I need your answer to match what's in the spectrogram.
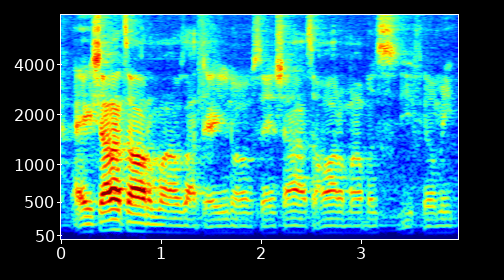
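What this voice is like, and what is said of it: Congested, stuffy-nosed voice. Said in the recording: “I'm a little stuffy ... your boy was a little sick, a little under the weather ... you sound a little stuffy ... My sinus is messing with me”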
